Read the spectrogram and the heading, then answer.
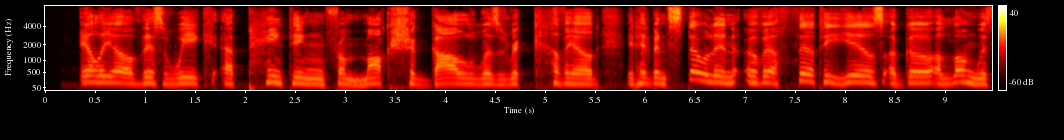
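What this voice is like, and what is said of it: Pink Panther movie put-on accent. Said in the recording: “this accent that I took from a Pink Panther movie”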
